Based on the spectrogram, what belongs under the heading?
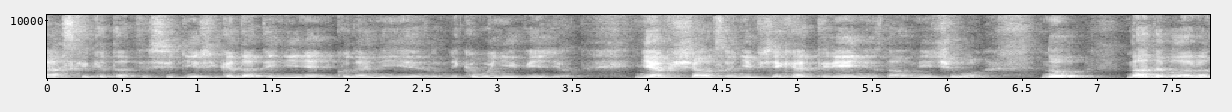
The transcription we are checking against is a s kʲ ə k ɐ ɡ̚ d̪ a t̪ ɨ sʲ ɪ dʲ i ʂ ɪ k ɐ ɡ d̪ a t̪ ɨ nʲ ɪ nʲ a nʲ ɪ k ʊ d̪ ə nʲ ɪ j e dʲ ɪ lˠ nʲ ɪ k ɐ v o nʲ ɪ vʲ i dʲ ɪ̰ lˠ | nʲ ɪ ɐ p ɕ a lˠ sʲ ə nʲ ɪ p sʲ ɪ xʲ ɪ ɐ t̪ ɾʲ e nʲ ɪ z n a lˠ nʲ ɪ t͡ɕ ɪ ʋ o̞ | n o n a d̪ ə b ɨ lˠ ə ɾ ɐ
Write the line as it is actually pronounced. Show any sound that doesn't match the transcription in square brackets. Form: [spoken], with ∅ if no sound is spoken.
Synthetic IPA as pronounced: a s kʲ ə k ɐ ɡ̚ d̪ a t̪ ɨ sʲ ɪ dʲ i ʂ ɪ k ɐ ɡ d̪ a t̪ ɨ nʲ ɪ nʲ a nʲ ɪ k ʊ d̪ [a] nʲ ɪ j e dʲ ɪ lˠ nʲ ɪ k ɐ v o nʲ ɪ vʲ i dʲ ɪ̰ lˠ | nʲ ɪ ɐ p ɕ a lˠ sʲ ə nʲ ɪ p sʲ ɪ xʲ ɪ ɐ t̪ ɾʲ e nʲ ɪ z n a lˠ nʲ ɪ t͡ɕ ɪ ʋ o̞ | n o n a d̪ ə b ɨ lˠ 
